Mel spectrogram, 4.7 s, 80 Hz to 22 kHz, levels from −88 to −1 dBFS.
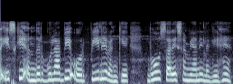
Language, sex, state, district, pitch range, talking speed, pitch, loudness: Hindi, female, Uttar Pradesh, Saharanpur, 260-320 Hz, 155 wpm, 280 Hz, -13 LUFS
